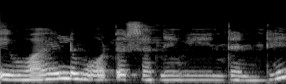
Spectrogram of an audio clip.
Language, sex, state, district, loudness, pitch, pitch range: Telugu, female, Telangana, Nalgonda, -15 LUFS, 210 Hz, 205-225 Hz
